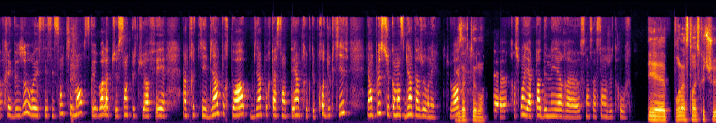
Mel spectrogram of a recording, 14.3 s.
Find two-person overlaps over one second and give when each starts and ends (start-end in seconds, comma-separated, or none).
none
